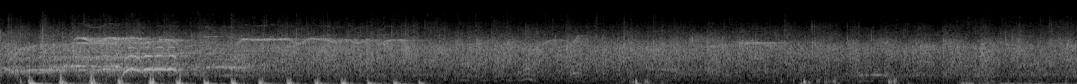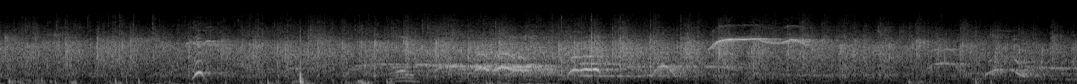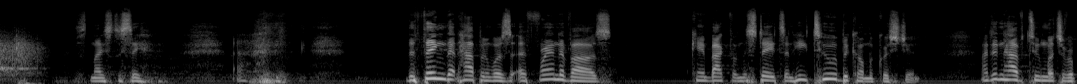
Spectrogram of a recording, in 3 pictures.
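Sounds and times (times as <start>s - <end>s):
Edinburgh audience applause welcoming a speaker: 0.0s - 22.0s
speech: 22.4s - 23.2s, 25.7s - 27.8s, 28.5s - 30.8s, 31.4s - 32.3s.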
